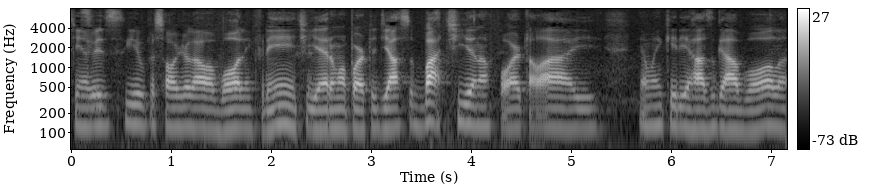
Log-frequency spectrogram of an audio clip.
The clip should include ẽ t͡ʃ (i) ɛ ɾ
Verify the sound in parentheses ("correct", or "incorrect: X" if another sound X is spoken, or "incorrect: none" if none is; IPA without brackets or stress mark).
incorrect: ɪ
